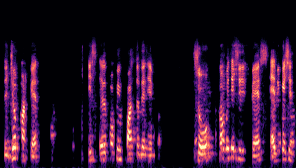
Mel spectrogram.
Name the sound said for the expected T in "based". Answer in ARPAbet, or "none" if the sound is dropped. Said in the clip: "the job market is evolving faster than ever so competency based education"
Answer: none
